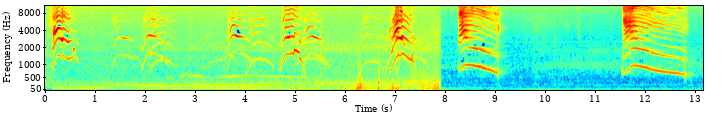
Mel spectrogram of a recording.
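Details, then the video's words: Several kittens mewing in short, high, arched cries amid low rumbling background noise, followed by two louder, clear descending meows with quiet between them. "Cats Meowing – Kittens Meowing Video – Cute Kitten Meowing Videos – Funny Cat Meows"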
